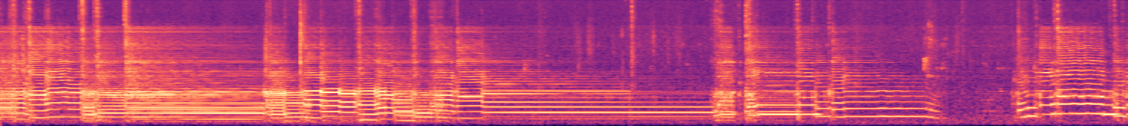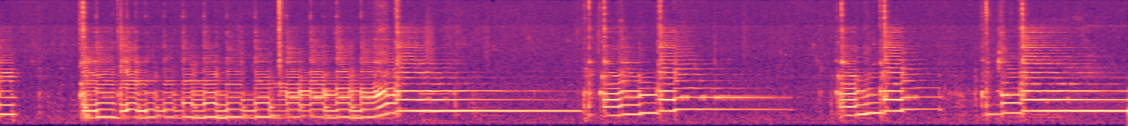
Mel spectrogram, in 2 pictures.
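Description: Telecaster-style electric guitar playing slow, held chords and single notes, with pitches sliding up and down the neck between phrases. The sound drops away briefly between phrases a few times.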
